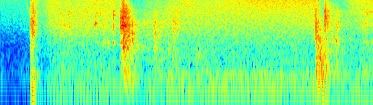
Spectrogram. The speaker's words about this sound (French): Furieux, Constant ouvre la porte.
